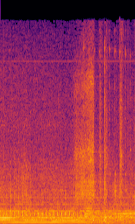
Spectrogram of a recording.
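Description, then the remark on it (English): A rescue helicopter hovers loud over water, lowered so far that its skid is under the water, its rotor thrumming in a steady low drone, with a rushing, hissing wash of churned water and spray building up partway through. No voices. “Pilot Don Usher lowers the helicopter so far that the skid is actually under the water.”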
